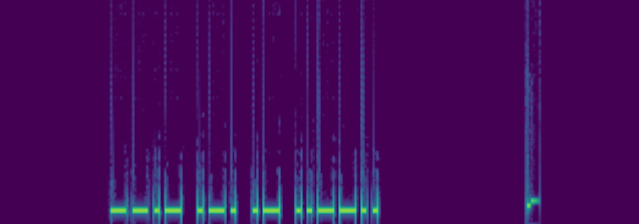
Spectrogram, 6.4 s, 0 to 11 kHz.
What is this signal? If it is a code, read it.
Morse code, heard as a keyed tone, about 22 wpm, 700 Hz. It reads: QRA?
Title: Q-Codes Repeated 3x 22wpm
